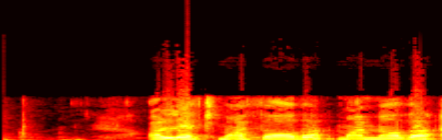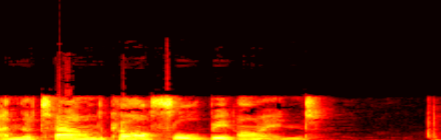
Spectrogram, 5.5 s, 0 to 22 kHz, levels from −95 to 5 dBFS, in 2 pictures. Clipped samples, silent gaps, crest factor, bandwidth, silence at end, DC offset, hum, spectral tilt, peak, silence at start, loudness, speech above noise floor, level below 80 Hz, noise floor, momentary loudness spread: under 0.1%; none; 12 dB; 9.4 kHz; 0.75 s; under 0.1%; none; -3 dB/octave; 0 dBFS; 0.95 s; -12 LUFS; 57 dB; -56 dBFS; -69 dBFS; 12 LU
